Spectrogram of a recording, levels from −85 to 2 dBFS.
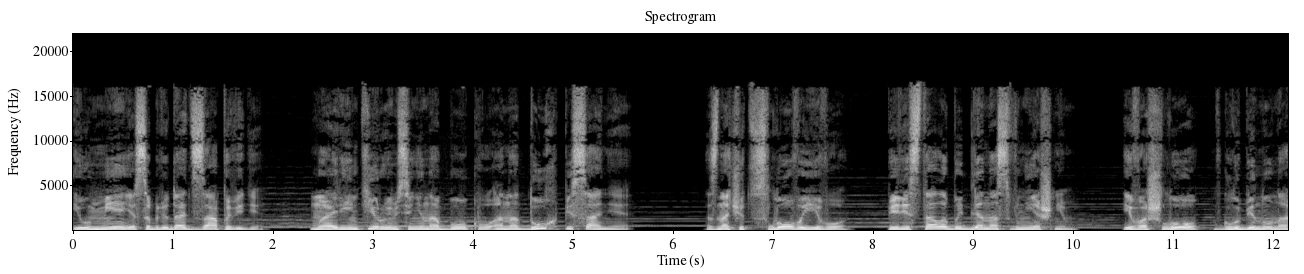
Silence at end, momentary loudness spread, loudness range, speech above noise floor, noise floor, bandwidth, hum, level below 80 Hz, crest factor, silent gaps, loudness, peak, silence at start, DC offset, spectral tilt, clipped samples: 0 s; 9 LU; 3 LU; 37 dB; -50 dBFS; 16.5 kHz; none; -44 dBFS; 14 dB; none; -14 LUFS; 0 dBFS; 0 s; 0.4%; -5.5 dB/octave; under 0.1%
